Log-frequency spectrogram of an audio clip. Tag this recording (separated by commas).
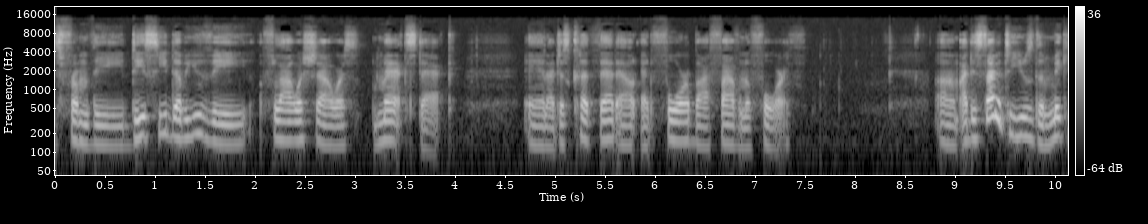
Speech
